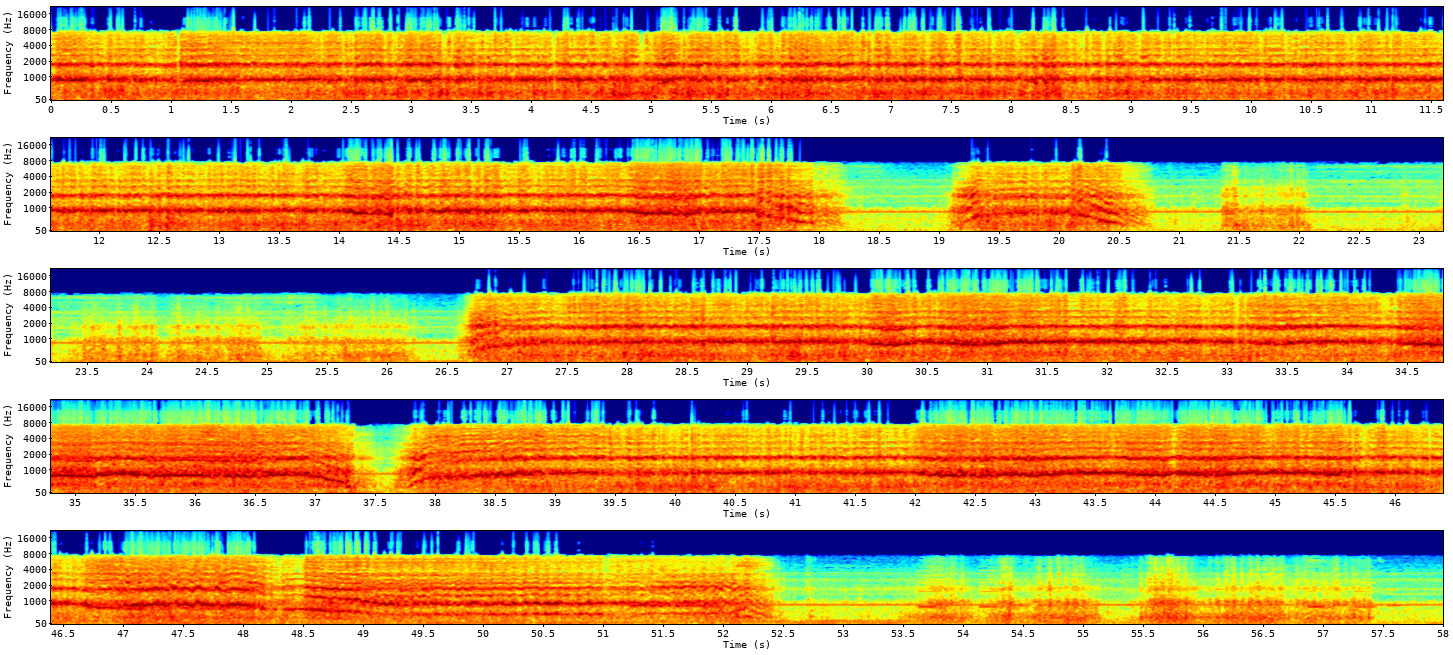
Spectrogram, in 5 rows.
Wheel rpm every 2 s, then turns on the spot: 230, 230, 230, 230, 240, 230, 230, 220, 190, 60, 40, 10, 20, 100, 230, 230, 230, 210, 160, 180, 230, 220, 220, 220, 160, 110, 30, 20, 20.
24-26 52-58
